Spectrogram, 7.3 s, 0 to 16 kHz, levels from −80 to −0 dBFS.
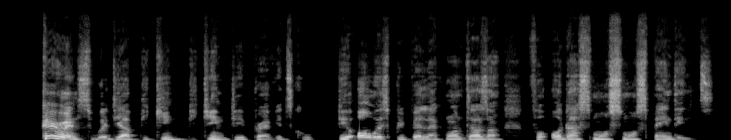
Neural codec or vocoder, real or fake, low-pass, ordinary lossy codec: vocoder, 48 kHz, 128 mel bands, Vocos; fake; 14.4 kHz; none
